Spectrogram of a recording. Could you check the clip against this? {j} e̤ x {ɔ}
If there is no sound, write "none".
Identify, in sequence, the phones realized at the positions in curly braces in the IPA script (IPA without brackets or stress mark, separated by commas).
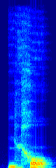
j, ɔ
